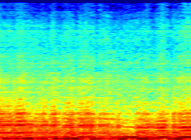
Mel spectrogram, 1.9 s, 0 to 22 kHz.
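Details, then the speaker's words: 2004 Mazda RX-8 rotary track car with makeshift intake manifold, exhaust manifold, mid pipe and rear exhaust, not yet warmed up on a ~98° day: low rumbling revs sag unevenly; won't idle, wants to die off throttle. "It will not idle. It wants to die if I let it go slightly. Well, instead of me talking that it's gonna die, just hear how the exhaust sounds."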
